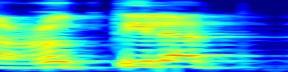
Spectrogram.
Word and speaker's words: عطلت: اچھا، اس کے بعد جو ہمارا کلمہ ہے وہ ہے عطلت. اس کے ہجے کس طرح ہوں گے؟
